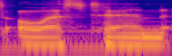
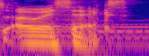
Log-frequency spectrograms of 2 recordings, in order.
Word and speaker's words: OS X: Actually, it's pronounced 10. It's OS 10 and the iPhone XR. They don't say the X. – Pretty sure it's OS X.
